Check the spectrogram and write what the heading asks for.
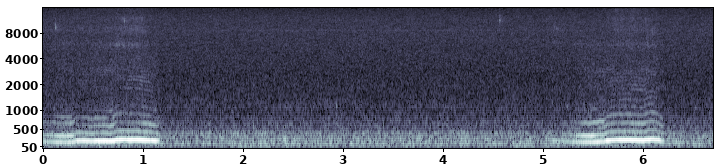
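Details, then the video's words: Sleeping house cat snoring at home beside its owner on a quiet weekend: two low, droning snore breaths about a second long with a slight rising whine, spaced about five seconds apart, in a quiet room. "리얼 고양이 코골이"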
